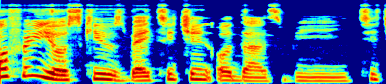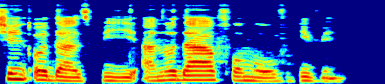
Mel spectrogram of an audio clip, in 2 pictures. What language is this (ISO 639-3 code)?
pcm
